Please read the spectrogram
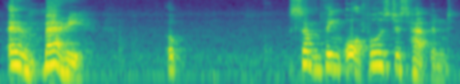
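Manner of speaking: high, regal voice, shaken; a queen just woken, distressed; upset Queen. Acted. Queen tells her maid something awful happened, high upset voice.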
